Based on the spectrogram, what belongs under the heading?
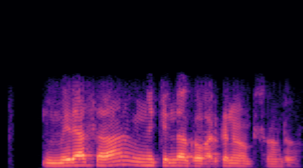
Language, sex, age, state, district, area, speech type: Telugu, male, 18-30, Telangana, Vikarabad, rural, conversation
